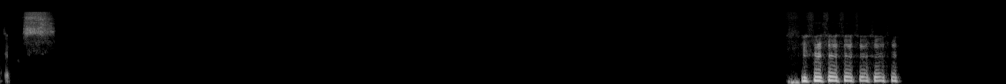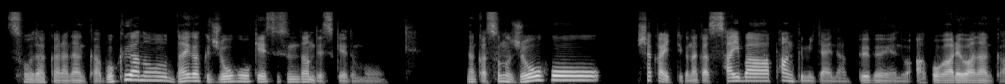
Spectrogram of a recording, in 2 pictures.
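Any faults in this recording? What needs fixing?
No faults found in the speech; nothing to fix.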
